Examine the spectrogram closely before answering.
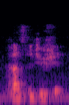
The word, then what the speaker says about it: constitution: syllables Constitution yeah which one is dressed Constitution Constitution that's right it's the second to last syllable the one right before tion constant to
